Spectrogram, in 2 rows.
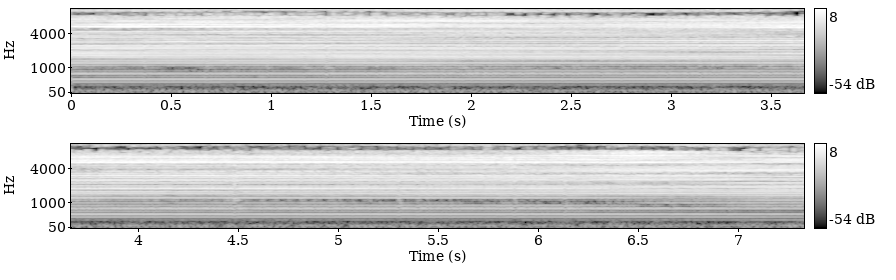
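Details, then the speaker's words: Babyliss FX3 trimmer that had started making a loud noise, after swapping to a graphite FX707B blade: smooth even buzz with steady high hiss, no rattle or chatter; much quieter, running normally. "Yeah. Way quieter, man. I just wanted to share this with y'all."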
